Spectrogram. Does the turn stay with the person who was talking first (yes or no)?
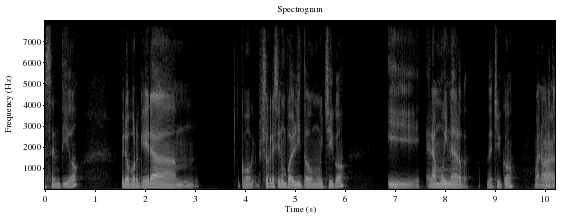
no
